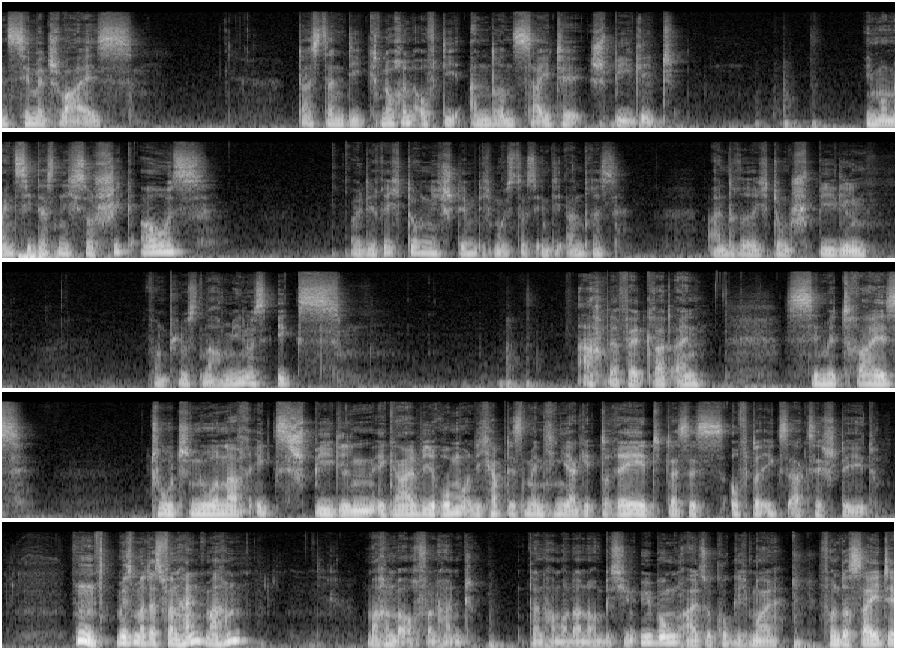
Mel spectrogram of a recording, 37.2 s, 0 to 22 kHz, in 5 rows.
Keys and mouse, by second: 10.1-11.5 drag, 34.1 ctrl+KP_3, 36.4 KP_3.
